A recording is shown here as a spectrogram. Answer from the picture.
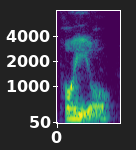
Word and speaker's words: pollo: it the L but when there's two L's it's it's a y sound Poyo so p-o-l-l-o is pollo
